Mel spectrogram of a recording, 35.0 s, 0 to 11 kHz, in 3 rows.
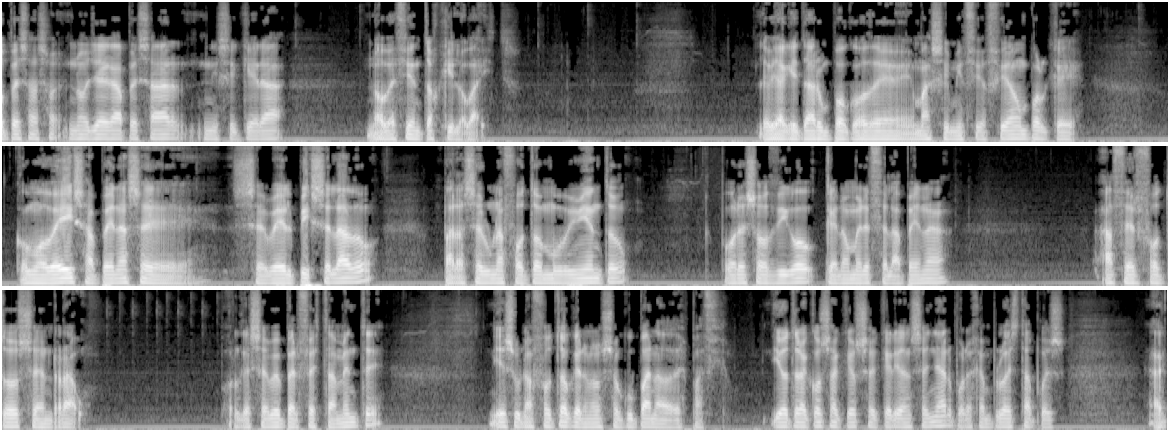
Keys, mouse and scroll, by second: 1.1-2.3 drag, 2.5-3.7 drag, 3.8-5.0 drag, 6.1 click, 8.7-11.1 drag, 11.6-13.2 drag, 13.3-14.4 drag, 14.5-15.7 drag, 15.9-17.4 drag, 19.8-20.3 scroll down 2, 20.4-21.1 scroll up 2, 24.5-26.6 drag, 26.9-28.8 drag, 33.0 click.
